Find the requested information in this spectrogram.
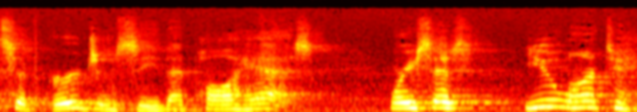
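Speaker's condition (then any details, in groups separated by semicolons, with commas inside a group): No condition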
